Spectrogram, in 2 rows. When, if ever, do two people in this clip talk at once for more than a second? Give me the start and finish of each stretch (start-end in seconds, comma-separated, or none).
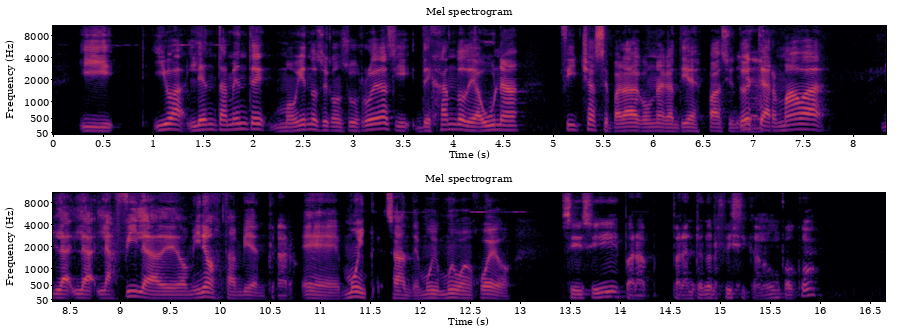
none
